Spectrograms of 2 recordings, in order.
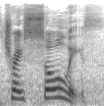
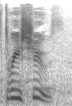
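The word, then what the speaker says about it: Tres Soles: of his horse's name it's Tres Solis right it's just like three sons I thought it was three shoes oh well it's whatever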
